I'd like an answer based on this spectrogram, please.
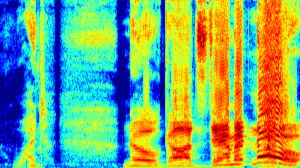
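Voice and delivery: furious, very loud, ragged, raw yell. Voicing a villain whose fire attack failed: furious shouting. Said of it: "And then furious".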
